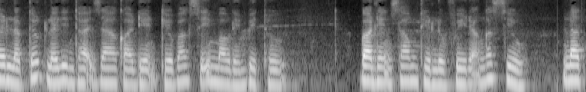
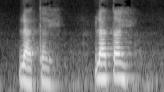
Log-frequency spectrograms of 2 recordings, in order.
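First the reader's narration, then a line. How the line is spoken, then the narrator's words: Shouting. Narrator (Vietnamese): Lục Vi hét lên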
